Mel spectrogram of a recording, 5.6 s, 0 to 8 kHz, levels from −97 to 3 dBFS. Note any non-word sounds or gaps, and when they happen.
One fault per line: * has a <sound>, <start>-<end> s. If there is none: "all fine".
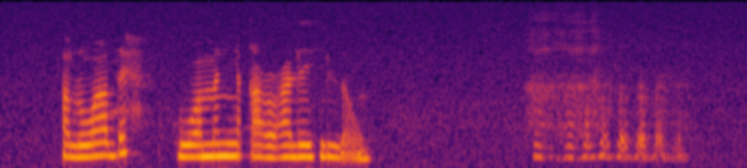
* has a laugh, 3.9-5.2 s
